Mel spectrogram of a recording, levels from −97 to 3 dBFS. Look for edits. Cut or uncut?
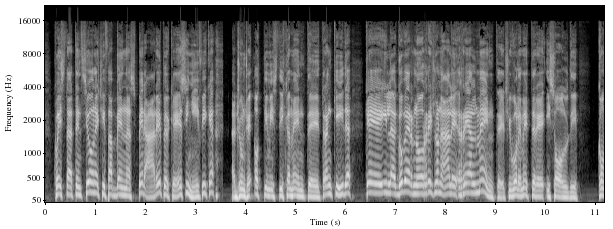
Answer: uncut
